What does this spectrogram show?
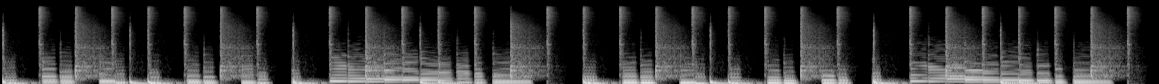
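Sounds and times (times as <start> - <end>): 
bass: 0.0 - 11.5.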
